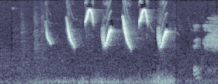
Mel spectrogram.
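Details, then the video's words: Yellow cardinal, a threatened species heavily persecuted for its song and illegal trade, played back in a talk: a phrase of about six clear, sharply falling whistled notes, some with high overtones, over a soft room hum, ending with a brief low sound. "Este es el canto del cardenal amarillo. ¿Sí?"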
